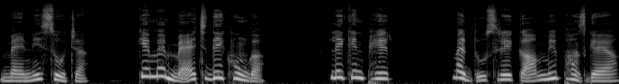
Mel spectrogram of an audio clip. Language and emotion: Urdu, sad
